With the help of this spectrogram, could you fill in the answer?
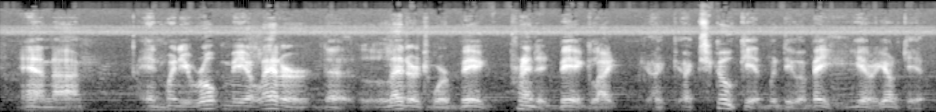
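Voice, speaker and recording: Through noticeable background noise, a man's fairly slow delivery can be heard. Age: 80s+. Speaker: cowboy rancher and outfitter. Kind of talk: casual storytelling interview. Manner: halting, repeats words.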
